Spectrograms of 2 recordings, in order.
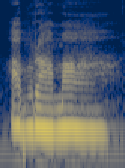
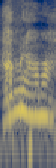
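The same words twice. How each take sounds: First: It is called in a calm, ordinary way. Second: It is called in an urgent, hurried way.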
